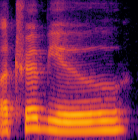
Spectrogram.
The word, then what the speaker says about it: attribute: So attribute, and then this T, because it's between, it doesn't start a stressed syllable. Attribute is going to sound more like a D.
